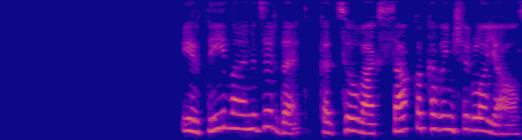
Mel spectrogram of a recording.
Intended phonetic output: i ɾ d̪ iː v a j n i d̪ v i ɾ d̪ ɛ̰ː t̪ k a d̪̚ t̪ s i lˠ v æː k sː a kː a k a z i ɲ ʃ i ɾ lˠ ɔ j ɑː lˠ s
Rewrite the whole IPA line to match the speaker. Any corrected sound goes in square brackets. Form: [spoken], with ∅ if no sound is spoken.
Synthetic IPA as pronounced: i ɾ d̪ iː v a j n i d̪ [z] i ɾ d̪ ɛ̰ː t̪ k a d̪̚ t̪ s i lˠ v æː k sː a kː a k a [v] i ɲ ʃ i ɾ lˠ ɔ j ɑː lˠ s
